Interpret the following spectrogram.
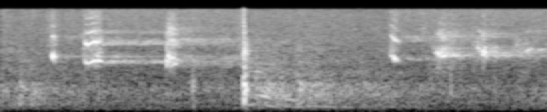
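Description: Tennis rally on a hard court: one sharp racket-on-ball hit about a second in, with short high squeaks of the players' shoes on the court before and after it.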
